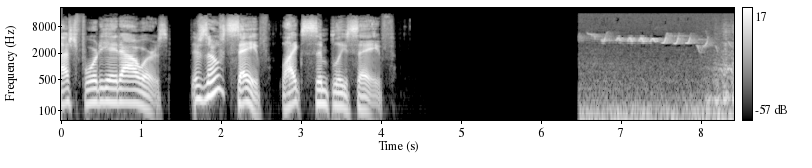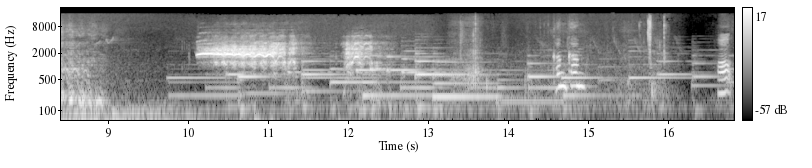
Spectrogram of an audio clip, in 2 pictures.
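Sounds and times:
speech: 0.0 - 4.2, 14.8 - 15.1, 16.6 - 16.8
faint bird chirps: 6.5 - 9.4
horse whinnying: 8.0 - 9.1, 10.0 - 12.5.

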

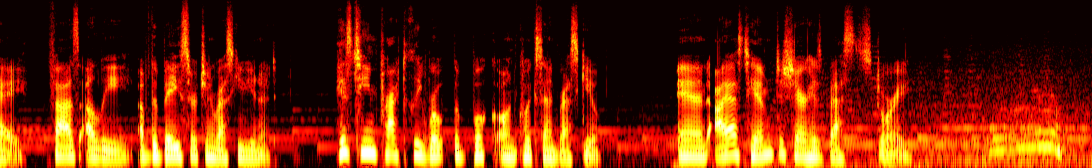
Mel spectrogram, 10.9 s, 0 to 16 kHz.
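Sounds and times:
speech: 0.0 - 6.1, 6.8 - 9.3
cow mooing: 9.8 - 10.8.

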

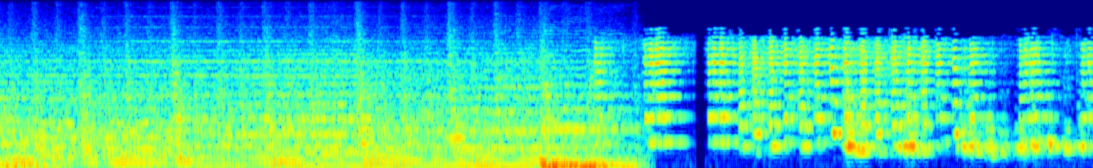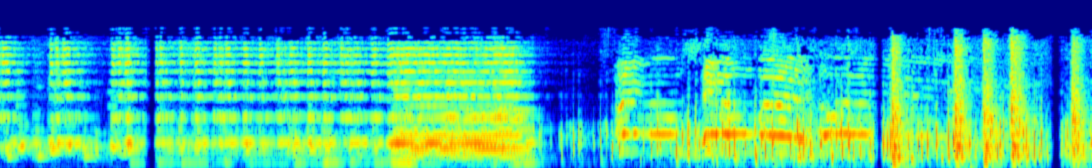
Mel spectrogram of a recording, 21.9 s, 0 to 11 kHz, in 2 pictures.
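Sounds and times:
brisk orchestral music: 0.0 - 16.3
galloping horse hoofbeats: 16.2 - 21.8
man speaking dramatically: 17.1 - 20.4.

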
